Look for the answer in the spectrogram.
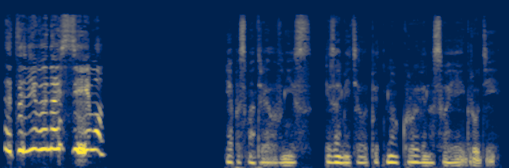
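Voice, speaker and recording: A woman reading a first-person audiobook in a measured, dramatic way. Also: deep voice, vocal fry, warm tone, husky, no echo, clean studio sound. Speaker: audiobook narrator.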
